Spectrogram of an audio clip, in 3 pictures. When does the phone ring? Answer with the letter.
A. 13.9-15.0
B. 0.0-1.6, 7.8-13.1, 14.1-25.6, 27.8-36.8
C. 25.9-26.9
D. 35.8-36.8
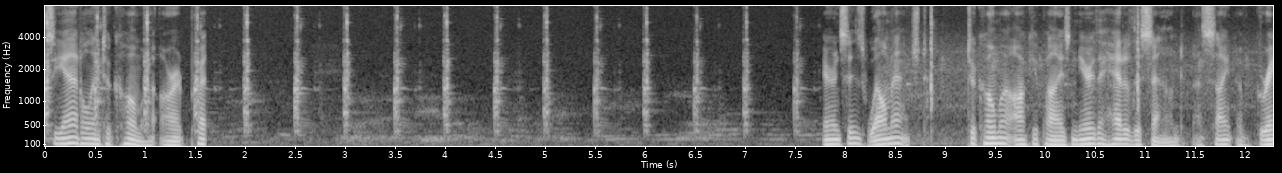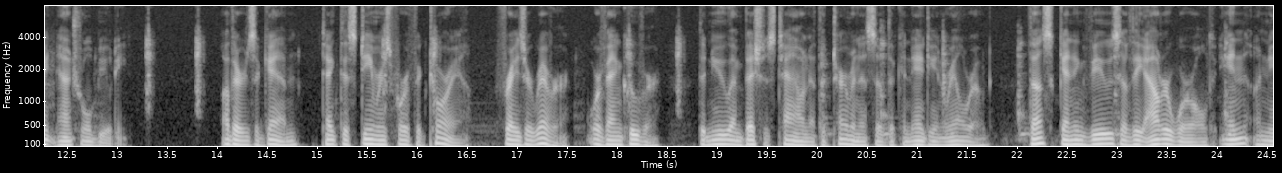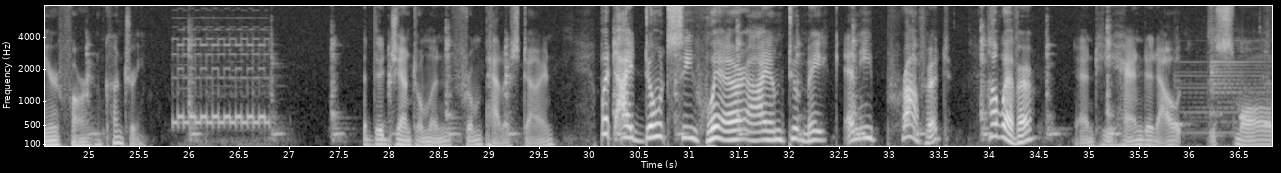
C.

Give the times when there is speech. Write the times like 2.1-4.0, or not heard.
0.0-1.6, 7.8-13.1, 14.1-25.6, 27.8-36.8.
